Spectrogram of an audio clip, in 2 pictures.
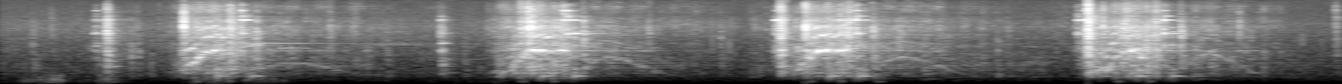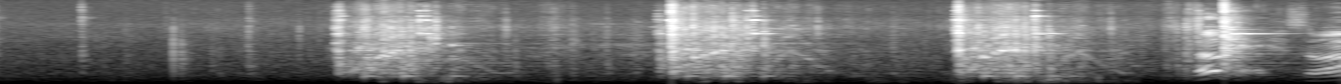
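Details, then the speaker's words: Craftsman quick-start pressure washer, unknown history, choke on: recoil pulled every second or two with a rattling whir, engine never catches or fires; cranks but will not start, spark plug looks very clean. "under the conclusion that it does not start okay that is the problem"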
